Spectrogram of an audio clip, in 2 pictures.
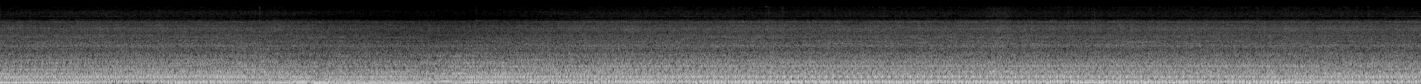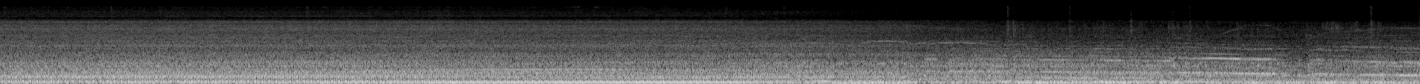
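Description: Transbus Trident double-decker bus engine and drivetrain heard from inside the lower deck while under way: a loud, steady low drone with whining tones. The note changes about four seconds in, eases off briefly later on, and near the end the whining tones glide downward.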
